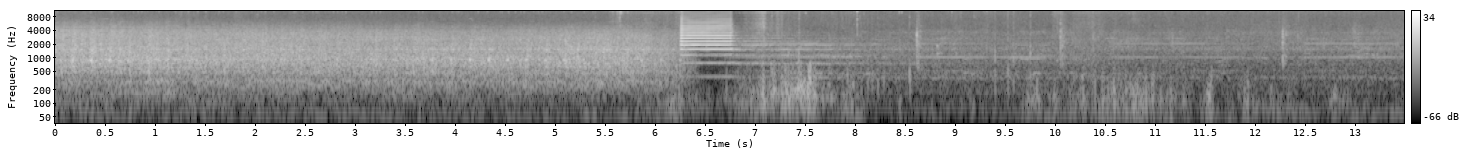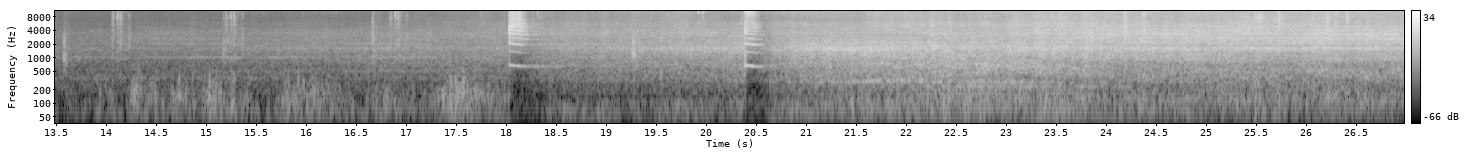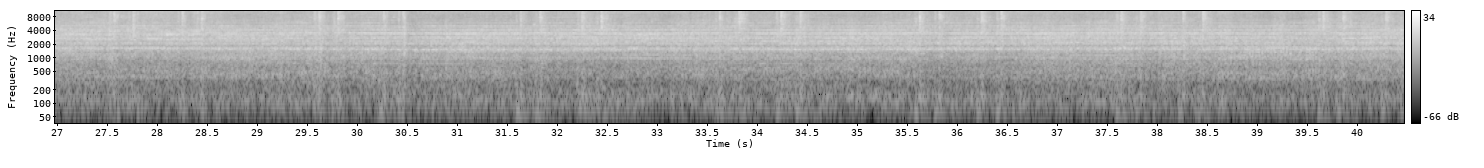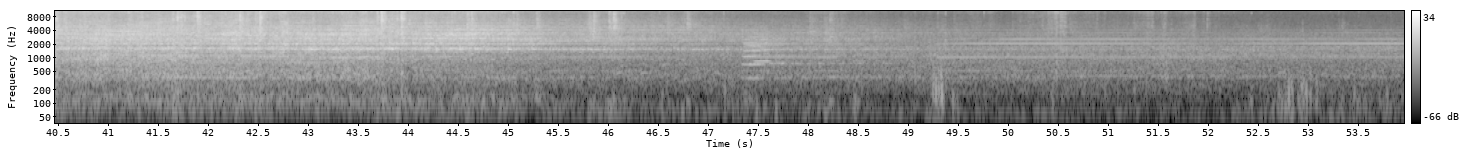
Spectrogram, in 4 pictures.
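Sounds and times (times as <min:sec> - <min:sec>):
freight train rumble and clatter: 0:00.0 - 0:53.9
high ringing tones: 0:20.3 - 0:53.9.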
